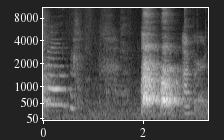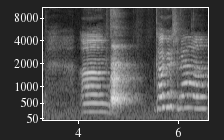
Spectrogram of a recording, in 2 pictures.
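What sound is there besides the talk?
dog barking, pet dog Coco Chanel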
